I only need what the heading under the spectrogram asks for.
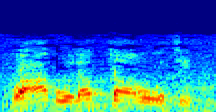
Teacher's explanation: هكذا يقرأ حمزة ضم الباء وكسر التاء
